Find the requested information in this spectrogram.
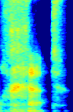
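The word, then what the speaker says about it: חית: So this one here, we would have chet, chet. It's sort of a CH guttural, chet.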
